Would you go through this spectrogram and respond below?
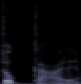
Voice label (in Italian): "touch", Italian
